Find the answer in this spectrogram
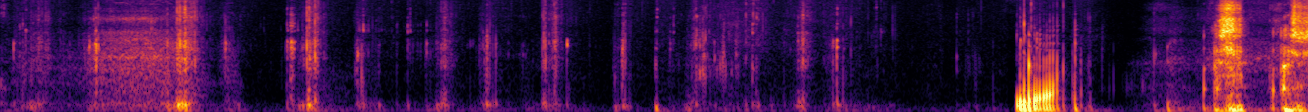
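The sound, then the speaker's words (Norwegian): Close-up crunching of someone biting into a hard nut and chewing it, a rapid series of dry, crackly crunches followed by a few louder, fuller bites toward the end. “Først munnen åpen, så med munnen lukka, så skal dere, får dere ett i et hver, hvilken nøtt er det?”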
